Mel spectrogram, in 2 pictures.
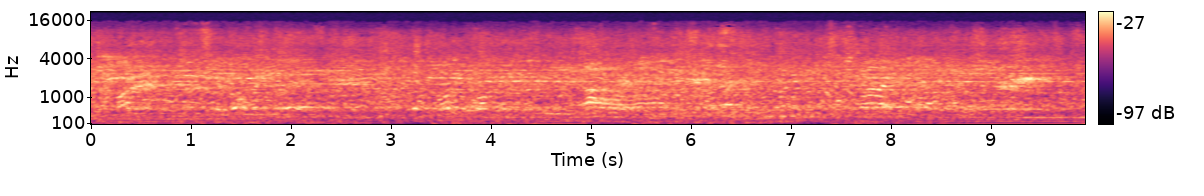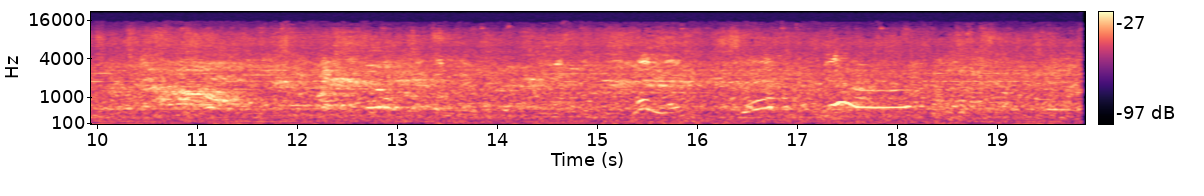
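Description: A crowd murmurs and cheers faintly in a large echoing arena.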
